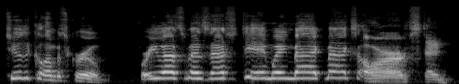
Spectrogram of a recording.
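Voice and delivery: loud, high, punchy news read; news bulletin read. Acted. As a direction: announce it like a breaking sports ticker. Reads transfer news bulletin.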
